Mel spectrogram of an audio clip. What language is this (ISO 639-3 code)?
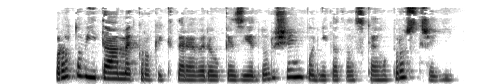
ces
